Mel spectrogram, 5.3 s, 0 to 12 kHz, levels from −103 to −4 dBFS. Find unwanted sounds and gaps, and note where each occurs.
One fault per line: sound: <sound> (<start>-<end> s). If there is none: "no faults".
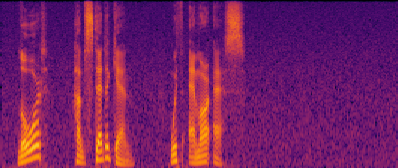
no faults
